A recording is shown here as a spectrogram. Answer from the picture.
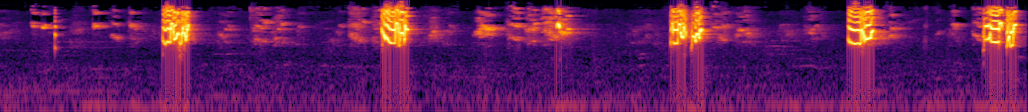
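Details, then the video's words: Tamed lovebirds kept as pets give shrill, screechy chirps about every one to two seconds, separated by quieter chattering notes in a quiet room. "Love birds Sounds | lovebirds chirping sounds| parrot beautiful sounds"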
